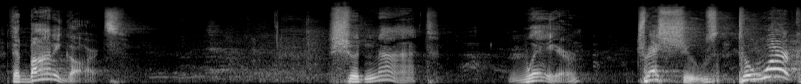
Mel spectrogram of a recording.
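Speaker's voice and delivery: slow reveal with long pauses; slow dramatic buildup. Acted. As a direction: drag out each word before the punch. Punchline delivered with slow pauses.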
